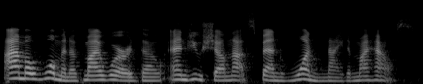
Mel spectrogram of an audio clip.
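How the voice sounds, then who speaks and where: A woman's voice: mid-range voice, normal speed, fairly bright tone, natural voice. A woman voicing a stern, haughty middle-aged foster mother who scolds in stiff, formal language. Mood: scolding. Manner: formal, scolding, pompous diction.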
